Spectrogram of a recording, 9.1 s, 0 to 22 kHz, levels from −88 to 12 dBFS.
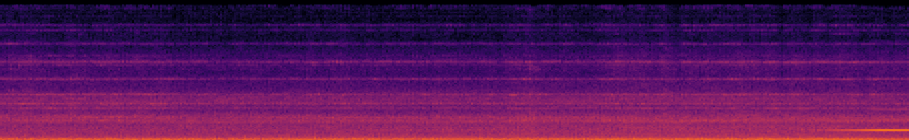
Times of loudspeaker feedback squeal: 8.09-9.09

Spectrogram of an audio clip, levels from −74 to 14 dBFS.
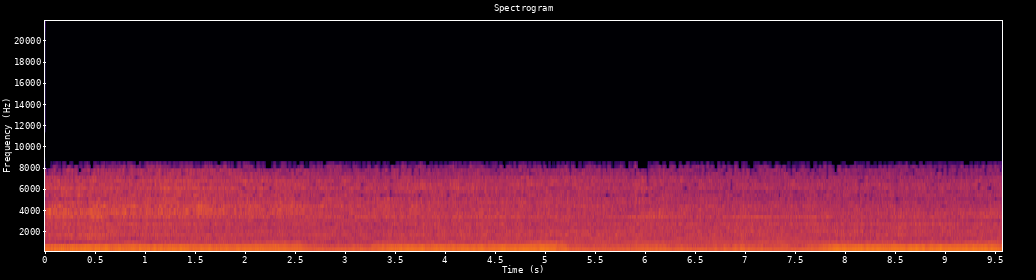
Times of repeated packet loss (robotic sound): none

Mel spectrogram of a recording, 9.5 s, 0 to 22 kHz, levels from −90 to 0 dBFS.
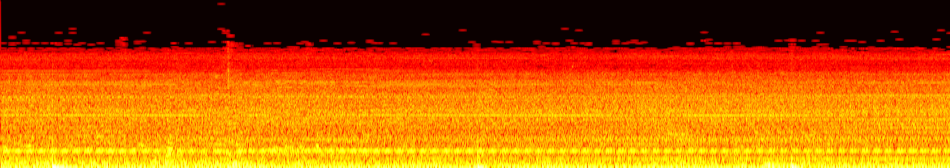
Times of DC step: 0.52, 4.77, 7.91

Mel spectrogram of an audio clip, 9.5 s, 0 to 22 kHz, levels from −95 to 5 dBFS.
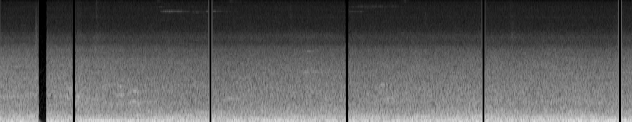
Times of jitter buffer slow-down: none

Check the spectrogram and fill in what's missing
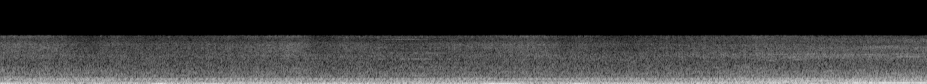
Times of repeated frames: none

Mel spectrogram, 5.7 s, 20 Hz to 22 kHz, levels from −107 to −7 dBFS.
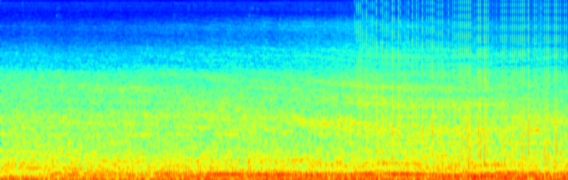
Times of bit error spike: none

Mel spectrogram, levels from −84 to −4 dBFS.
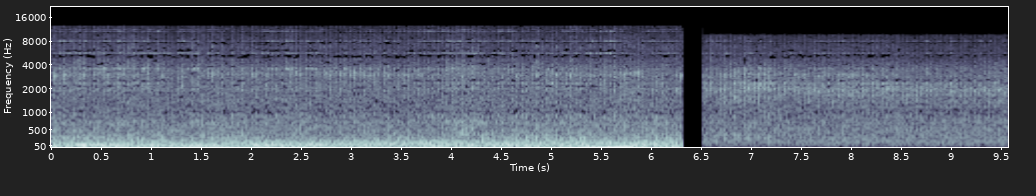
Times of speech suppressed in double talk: none

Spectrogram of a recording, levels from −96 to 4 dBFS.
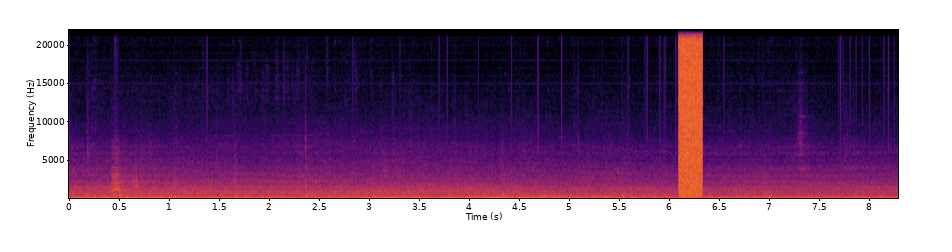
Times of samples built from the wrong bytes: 6.10-6.33

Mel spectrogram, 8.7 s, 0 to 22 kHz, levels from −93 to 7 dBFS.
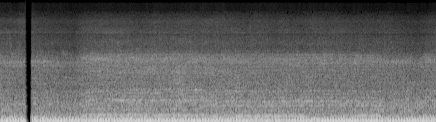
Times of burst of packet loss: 0.50-0.64

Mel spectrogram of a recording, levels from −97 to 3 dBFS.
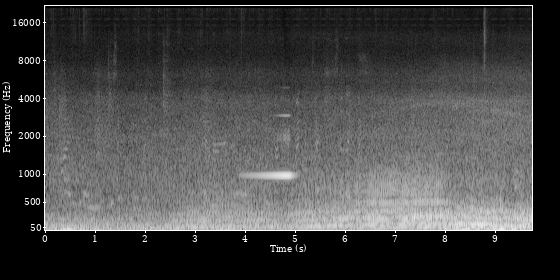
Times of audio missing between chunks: none

